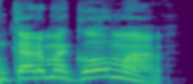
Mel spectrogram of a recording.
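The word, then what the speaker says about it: Karmacoma: Ha hecho videoclips como Karma Police de Radiohead, que es increíble, y su debut como director fue con Massive Attack en Karma Coma, ¿se dice así? – Sí.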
